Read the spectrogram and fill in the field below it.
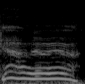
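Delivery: high, soft brush-off; distracted wife. Wife half-listening to her husband in the car, distracted. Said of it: "She wasn't really paying attention".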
